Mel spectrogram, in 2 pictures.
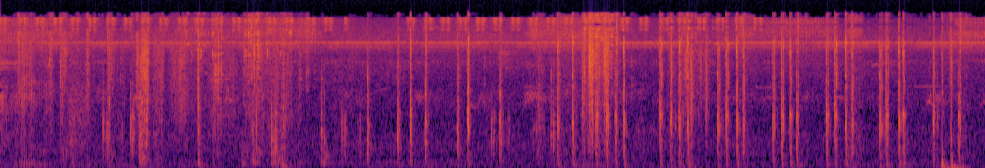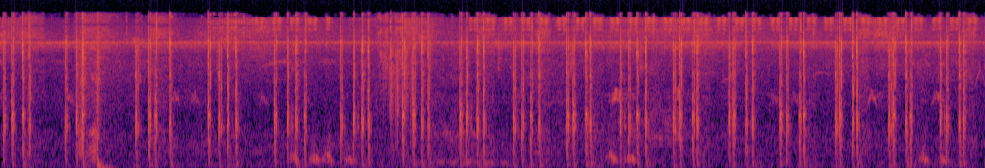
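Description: A horse's hooves gallop steadily over hard ground.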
